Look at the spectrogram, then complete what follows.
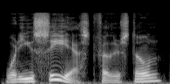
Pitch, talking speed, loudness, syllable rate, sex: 125 Hz, 210 wpm, -15 LUFS, 6.4 syllables/s, male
